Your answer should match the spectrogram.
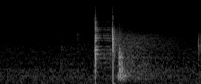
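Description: Snooker balls striking: two sharp clicks about a second in, a fifth of a second apart.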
